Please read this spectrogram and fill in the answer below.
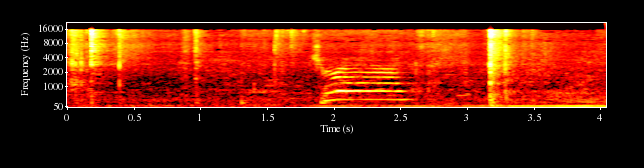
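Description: Cardboard box flaps being pulled open and handled: a few sharp cardboard clicks and rustles, with one loud snap a little after three seconds in.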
